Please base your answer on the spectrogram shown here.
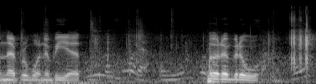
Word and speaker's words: Örebro: Örebro, or as the locals say, Örebro.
